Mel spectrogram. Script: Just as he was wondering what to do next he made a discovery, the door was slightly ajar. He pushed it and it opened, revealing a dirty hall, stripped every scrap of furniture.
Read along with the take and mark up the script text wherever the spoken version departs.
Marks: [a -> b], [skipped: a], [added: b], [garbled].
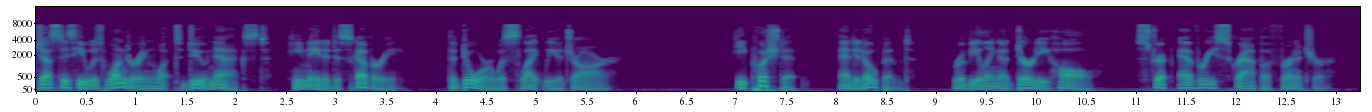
Just as he was wondering what to do next he made a discovery, the door was slightly ajar. He pushed it and it opened, revealing a dirty hall, stripped every scrap of furniture.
